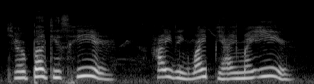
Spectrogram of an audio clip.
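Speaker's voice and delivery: usual speaking voice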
